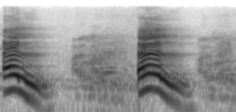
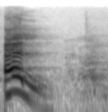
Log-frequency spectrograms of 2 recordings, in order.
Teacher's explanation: Lam is pronounced on the edge of the tongue. When it goes up, inner up, it hides on the gums, very light.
